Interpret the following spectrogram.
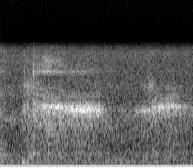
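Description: Two soft breaths through the nose over a steady background hiss.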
